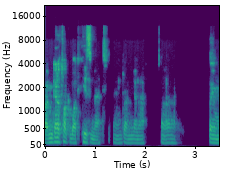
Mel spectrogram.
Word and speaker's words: Hizmet: And Hizmet is just a Turkish word, or actually an Arabic word that we pronounce this way, meaning service.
